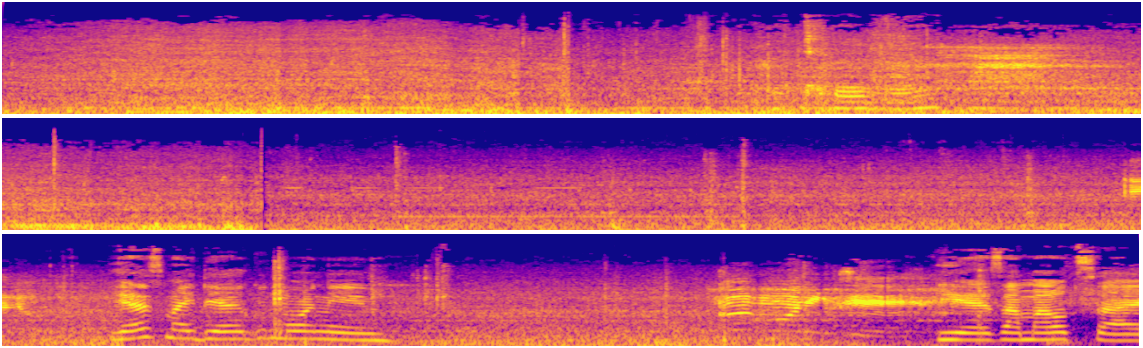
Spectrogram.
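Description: A car engine rumbles and road noise fills the cabin.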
